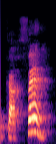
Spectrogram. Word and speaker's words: café: único som por exemplo o café é café esse sempre e sempre e sempre e fechado não existe é E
